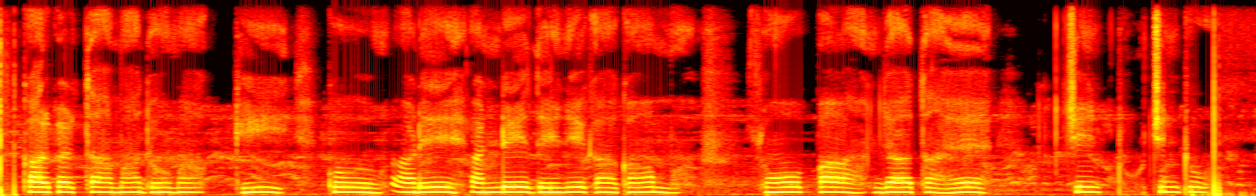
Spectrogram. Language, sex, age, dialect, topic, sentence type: Hindi, male, 18-24, Kanauji Braj Bhasha, agriculture, statement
